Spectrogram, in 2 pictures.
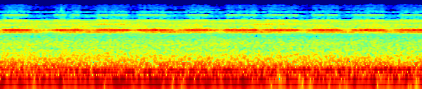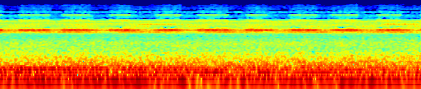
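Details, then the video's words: Crickets trill in rapid, regular bursts of high-pitched chirps, roughly two or more per second, above a persistent deep hum. "Crickets Sound"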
